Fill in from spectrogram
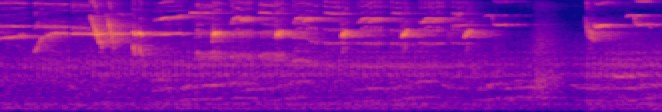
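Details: Hand-tame Sunda bulbul singing a repeated pattern: a bright high note struck roughly every half second over sustained whistles, then a short pause and a fresh sharp burst.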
